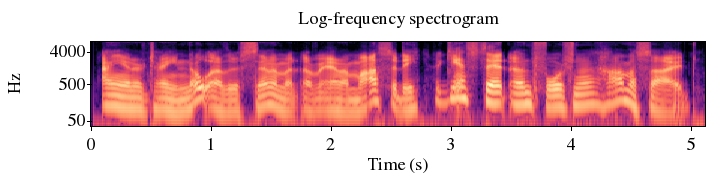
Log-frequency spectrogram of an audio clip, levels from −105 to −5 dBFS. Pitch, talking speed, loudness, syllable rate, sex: 130 Hz, 130 wpm, -19 LUFS, 6.0 syllables/s, male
